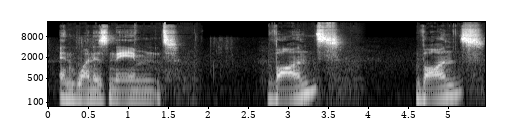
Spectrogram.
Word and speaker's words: Vaughn's: Vaughn's is the pronunciation.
